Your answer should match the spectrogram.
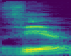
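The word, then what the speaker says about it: wir: s is it via be careful with the pronunciation Veer like a w I'm sorry like an English via VIA and then Z also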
